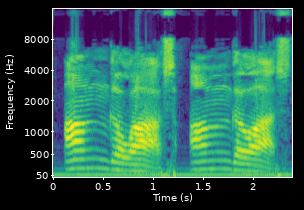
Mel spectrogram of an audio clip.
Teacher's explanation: when you have the two gammas put together, it doesn't sound like a g, it sounds like an ng, okay, ng, like the sound that you'd get from putting the English ng together.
